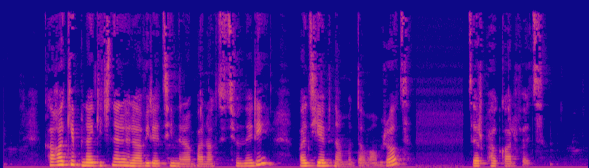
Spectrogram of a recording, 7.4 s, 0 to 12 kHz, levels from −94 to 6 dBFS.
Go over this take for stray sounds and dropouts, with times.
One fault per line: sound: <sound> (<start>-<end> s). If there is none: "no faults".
no faults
